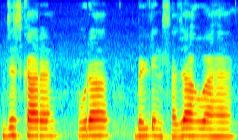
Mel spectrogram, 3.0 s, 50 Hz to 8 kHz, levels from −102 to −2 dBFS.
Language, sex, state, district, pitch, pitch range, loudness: Hindi, male, Jharkhand, Palamu, 155 Hz, 150-160 Hz, -19 LUFS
